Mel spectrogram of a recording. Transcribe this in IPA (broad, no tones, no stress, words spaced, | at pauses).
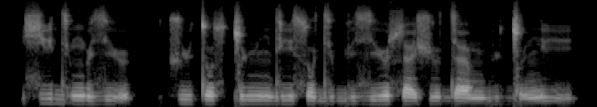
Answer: ɕidʲoŋøzʲø | t͡ʃytosǀym ndisodʲobʲø zʲøɬæʃɯ dæ mbyɡ͡ǀø ni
